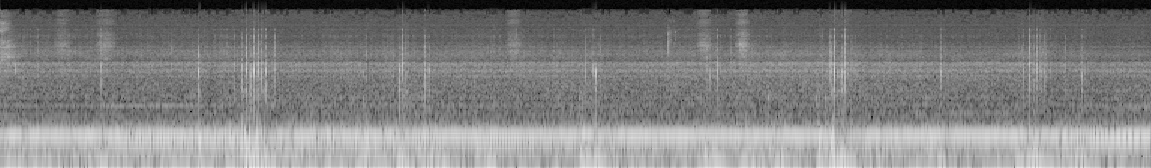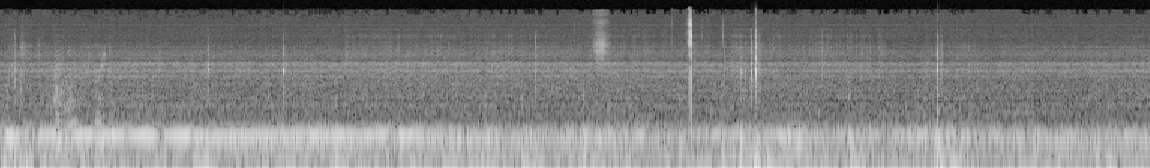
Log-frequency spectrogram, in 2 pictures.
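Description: A car driving on a wet road, heard from inside the cabin: a steady low drone of engine and tyres, with scattered faint ticks.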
